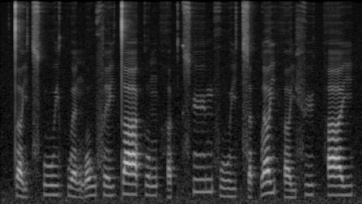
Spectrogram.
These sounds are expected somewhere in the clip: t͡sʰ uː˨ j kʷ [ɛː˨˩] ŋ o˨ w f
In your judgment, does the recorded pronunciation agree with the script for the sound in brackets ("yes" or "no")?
yes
